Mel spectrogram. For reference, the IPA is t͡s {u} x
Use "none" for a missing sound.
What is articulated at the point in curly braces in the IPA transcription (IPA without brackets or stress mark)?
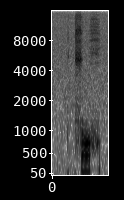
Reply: o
